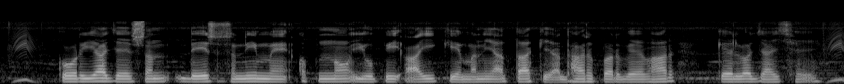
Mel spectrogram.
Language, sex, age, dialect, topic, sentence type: Maithili, female, 25-30, Angika, banking, statement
